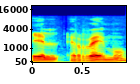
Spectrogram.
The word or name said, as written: oars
